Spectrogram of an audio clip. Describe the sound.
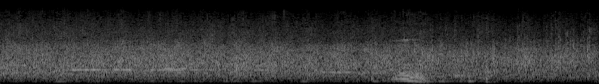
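Sustained audience applause welcoming a pastor as he comes forward to preach, a dense even patter of many hands clapping steadily for about six seconds, with a brief murmur of voices rising beneath it partway through.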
